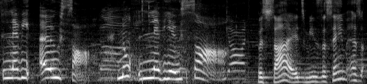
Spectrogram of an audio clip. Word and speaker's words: Leviosa: someone's eye out besides you're saying it wrong it's leviosa besides means the same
